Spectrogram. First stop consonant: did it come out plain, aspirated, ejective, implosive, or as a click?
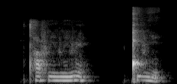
aspirated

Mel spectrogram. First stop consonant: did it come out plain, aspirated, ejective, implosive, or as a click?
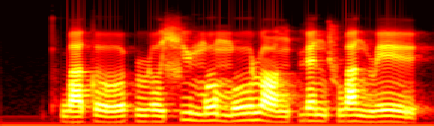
aspirated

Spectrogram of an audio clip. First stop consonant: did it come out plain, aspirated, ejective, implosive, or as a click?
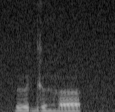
plain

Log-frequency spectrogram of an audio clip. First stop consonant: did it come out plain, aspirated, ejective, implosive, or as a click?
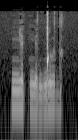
plain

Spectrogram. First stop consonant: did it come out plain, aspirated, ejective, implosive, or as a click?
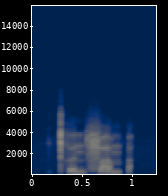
aspirated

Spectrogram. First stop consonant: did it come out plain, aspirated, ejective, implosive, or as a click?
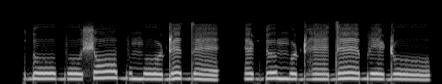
implosive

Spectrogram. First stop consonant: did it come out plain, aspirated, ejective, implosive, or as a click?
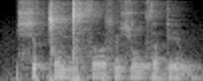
click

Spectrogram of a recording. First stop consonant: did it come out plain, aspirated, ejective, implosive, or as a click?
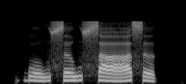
implosive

